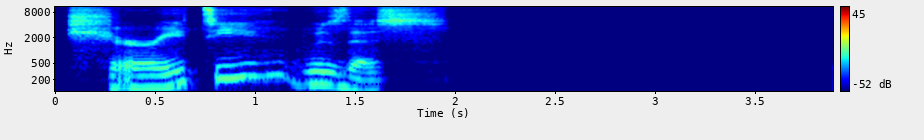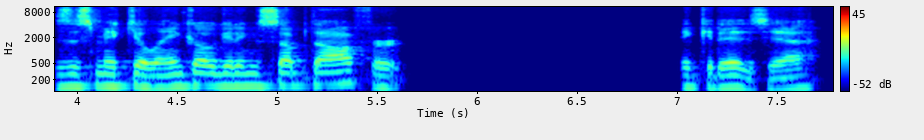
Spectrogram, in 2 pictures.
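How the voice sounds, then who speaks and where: This American watchalong host sounds animated yet takes things slowly, pausing often in a mid-range, darkish voice. He commentates on the football match and chats loosely, with frequent "like" fillers and plenty of mate and bro.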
